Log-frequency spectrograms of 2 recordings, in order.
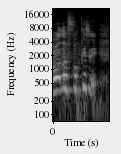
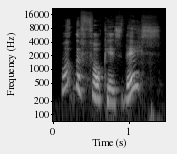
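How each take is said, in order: First: Higher, mock-baffled take on the fella; baffled tech bloke. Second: Slow, puzzled imitation of the fella; baffled tech bloke. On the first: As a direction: pitch it up in disbelief. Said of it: "he's like". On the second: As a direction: draw it out like he's never seen one. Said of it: "He goes".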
